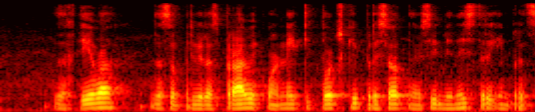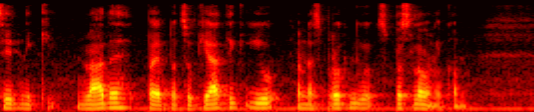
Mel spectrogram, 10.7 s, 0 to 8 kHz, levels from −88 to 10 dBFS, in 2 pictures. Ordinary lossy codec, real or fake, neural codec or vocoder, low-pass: MP3, 64 kbps; fake; codec, 16 kHz, 4 kbps, FunCodec, trained on LibriTTS, 50 frames a second; 7.2 kHz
